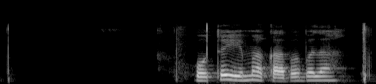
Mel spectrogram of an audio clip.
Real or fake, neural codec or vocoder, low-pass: real; none; 7.2 kHz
